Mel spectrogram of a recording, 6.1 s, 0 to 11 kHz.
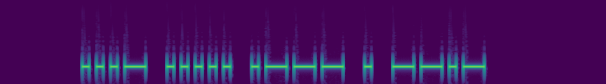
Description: Morse code, heard as a keyed tone, about 17 wpm, 700 Hz. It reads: V5JEQ
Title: Code Groups - 5 Letter:Numbers - 17wpm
